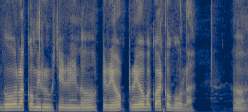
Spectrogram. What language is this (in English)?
Santali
